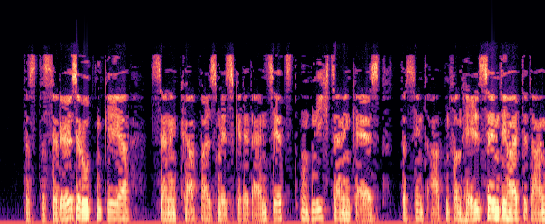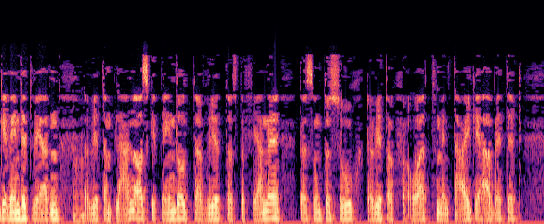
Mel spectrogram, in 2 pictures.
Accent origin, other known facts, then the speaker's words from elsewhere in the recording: Terras, Lower Austria, Austria; Ich bin in Terras aufgewachsen. Mhm. Das ist im Hornerbezirk, in der Nähe von Bulka, Rätseckenburg.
